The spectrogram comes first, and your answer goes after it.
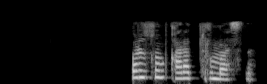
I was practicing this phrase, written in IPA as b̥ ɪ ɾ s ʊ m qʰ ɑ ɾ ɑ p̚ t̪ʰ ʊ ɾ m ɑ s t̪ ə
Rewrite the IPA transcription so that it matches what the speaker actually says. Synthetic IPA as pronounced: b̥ ɪ ɾ z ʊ m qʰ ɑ ɾ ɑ p̚ t̪ʰ ʊ ɾ m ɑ s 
